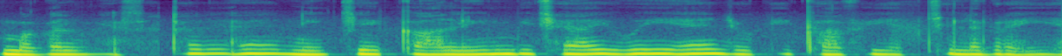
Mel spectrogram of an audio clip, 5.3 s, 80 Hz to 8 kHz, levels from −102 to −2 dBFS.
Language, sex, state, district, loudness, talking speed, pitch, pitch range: Hindi, male, Uttarakhand, Tehri Garhwal, -12 LUFS, 180 wpm, 200 Hz, 185-210 Hz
